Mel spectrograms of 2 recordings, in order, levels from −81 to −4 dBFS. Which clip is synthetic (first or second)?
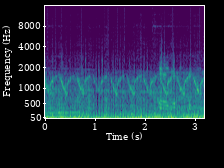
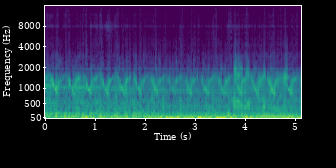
second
